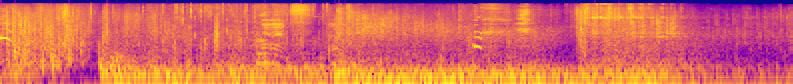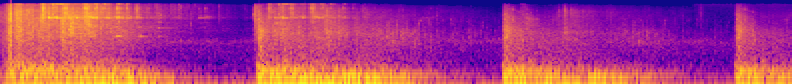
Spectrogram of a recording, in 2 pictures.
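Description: Rubble collapses with deep rumbling booms.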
